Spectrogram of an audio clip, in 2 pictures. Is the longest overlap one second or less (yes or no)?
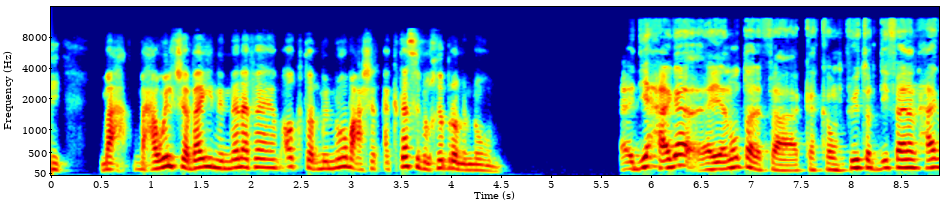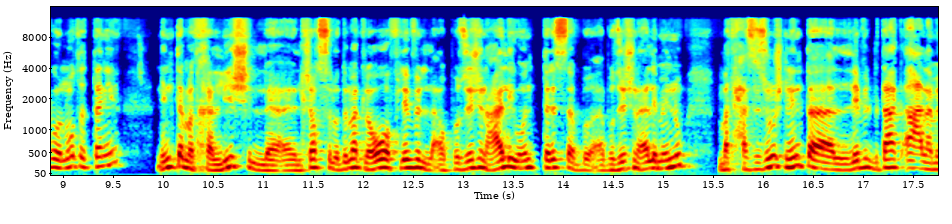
yes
